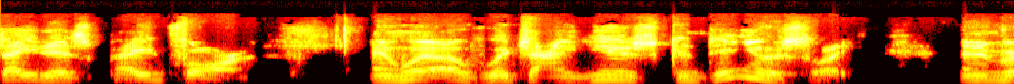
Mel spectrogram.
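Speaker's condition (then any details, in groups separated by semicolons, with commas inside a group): Cerebral palsy, severe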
